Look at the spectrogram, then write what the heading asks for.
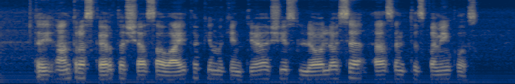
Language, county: Lithuanian, Telšiai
